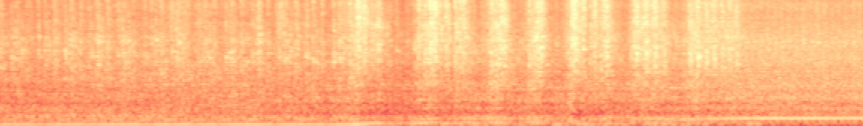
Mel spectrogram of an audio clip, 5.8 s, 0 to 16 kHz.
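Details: 1975 GMC C6000 with 350 V8 and 5-speed, first start in 10 years, mouse nest cleared from exhaust: deep uneven loping idle with no clean rhythm; runs rough, owner suspects weak fuel pump, cause unknown.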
